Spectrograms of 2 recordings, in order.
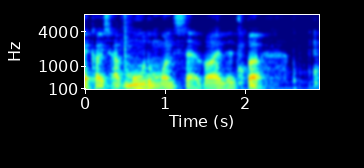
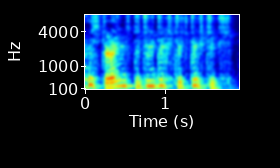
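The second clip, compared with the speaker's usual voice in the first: tongue-tied; 10 semitones higher, 3 dB louder than usual. Real, not acted. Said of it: "That's not how you say it".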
